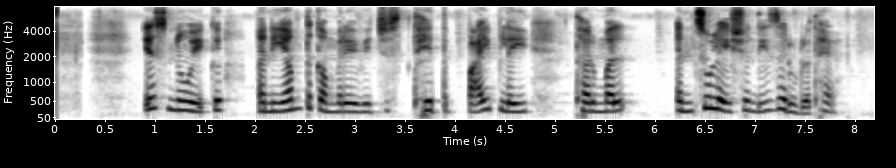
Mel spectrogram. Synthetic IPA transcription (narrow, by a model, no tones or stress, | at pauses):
ɪsnũːɪk | ənɪjəmt̪kəmɾeːʋɪt͡ʃst̪ʰɪt̪paːipləiː | t̪ʰəɾməl | ɪ̃nsoːleːʃənd̪iːzəɾuːɾət̪ɦɛː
